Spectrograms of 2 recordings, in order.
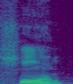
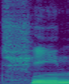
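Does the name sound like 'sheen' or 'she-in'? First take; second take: she-in; sheen. First: The name is said like 'she-in'. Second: The name is said like the word 'sheen'. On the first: The speaker calls it right. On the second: The speaker calls it wrong.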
